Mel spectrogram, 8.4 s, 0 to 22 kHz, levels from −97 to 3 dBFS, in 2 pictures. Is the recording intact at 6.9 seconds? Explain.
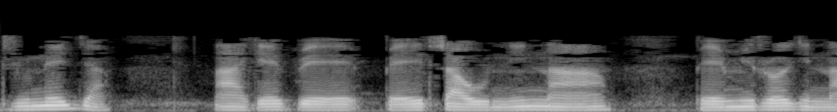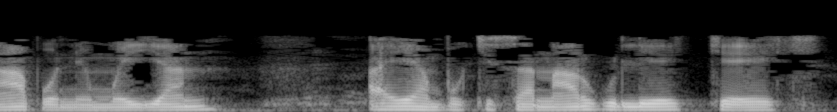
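No. At 6.9 seconds the speech carries the same damage heard across the whole clip, most likely from MP3 compression at a low bitrate, roughly 27 kbps. Short of bits, the encoder removes everything above 5.8 kHz and drops weak frequency lines that flicker on and off between frames. The speech sounds dull, watery and swirly, with smeared consonant onsets. A spectrogram shows a hard ceiling at 5.8 kHz and patchy, blocky gaps below it.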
